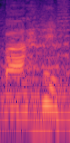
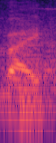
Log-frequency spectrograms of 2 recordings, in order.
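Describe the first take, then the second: First: It is said warmly and sweetly. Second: It is said flatly and curtly. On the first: The speaker calls it right. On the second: The speaker calls it wrong.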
